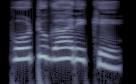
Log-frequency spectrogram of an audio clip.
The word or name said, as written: ಪೋಟುಗಾರಿಕೆ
